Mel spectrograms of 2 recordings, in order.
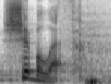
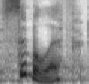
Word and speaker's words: Shibboleth: If he said no, they would say to him, "Now say Shibboleth." But he said Sibboleth, for he could not pronounce it correctly.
